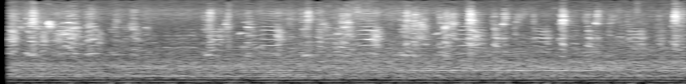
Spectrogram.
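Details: A zebra finch sings quick, nasal, buzzy notes in a rapid chattering run over a steady low hum.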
